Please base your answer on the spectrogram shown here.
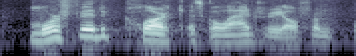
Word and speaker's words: Morfydd: my fifth pick is I apologize if I say your name wrong. Morfydd Clark as Galadriel from The Lord of the Rings: The Ring of Power.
